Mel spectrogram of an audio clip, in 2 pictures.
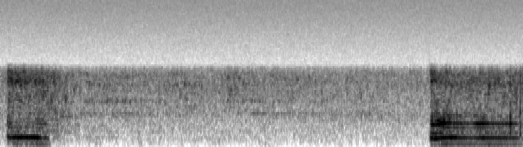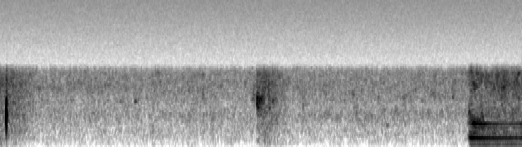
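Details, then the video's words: A sleeping female dog snoring: short, nasal, humming snores about half a second long, coming roughly every five seconds with quiet breathing between them, recorded indoors. "Dog snores"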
